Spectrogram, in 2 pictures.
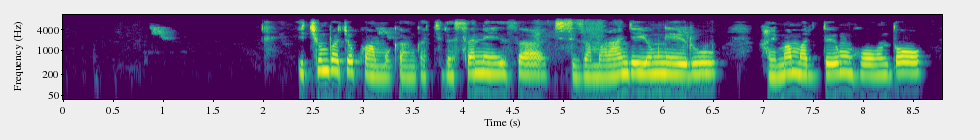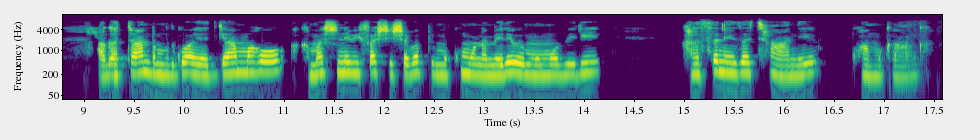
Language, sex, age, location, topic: Kinyarwanda, female, 25-35, Kigali, health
